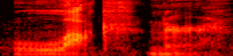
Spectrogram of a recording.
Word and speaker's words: Lachner: lachner is that the right way of pronouncing it it is lockner um i've been so desensitized to that i'm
